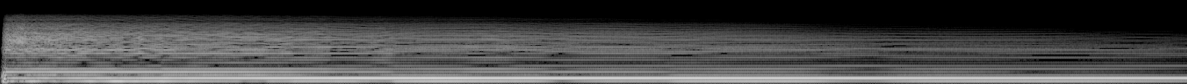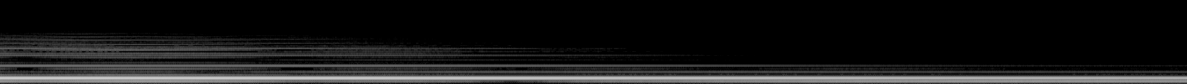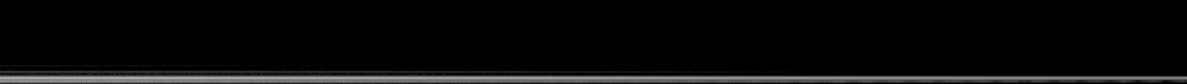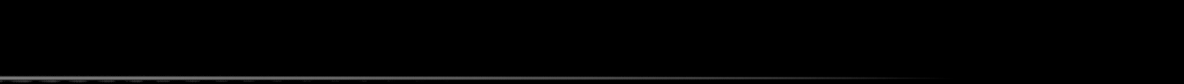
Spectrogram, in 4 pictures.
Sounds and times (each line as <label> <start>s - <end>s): distorted guitar 0.0s - 36.6s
